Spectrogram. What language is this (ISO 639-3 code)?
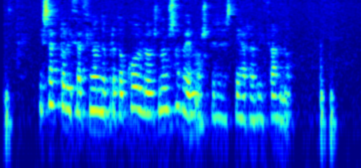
glg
